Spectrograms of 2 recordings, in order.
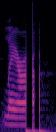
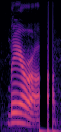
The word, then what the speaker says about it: Lara: Lara rhymes with Sarah, Lara.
